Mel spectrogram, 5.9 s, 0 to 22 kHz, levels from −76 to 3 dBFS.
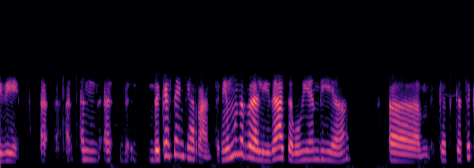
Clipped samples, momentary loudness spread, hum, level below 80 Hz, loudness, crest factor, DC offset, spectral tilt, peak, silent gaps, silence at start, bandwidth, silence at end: under 0.1%; 14 LU; none; -78 dBFS; -26 LUFS; 22 dB; under 0.1%; -6.5 dB/octave; -6 dBFS; none; 0 s; 5.2 kHz; 0.05 s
